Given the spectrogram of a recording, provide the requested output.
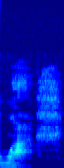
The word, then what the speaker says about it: は: lihat ada PA channel Wah Nah teman-teman mungkin bisa membaca ini adalah h dalam hiragana ya teman-teman namun di sini fungsinya sebagai partikel yang mana cara membacanya adalah wa seperti itu ya teman-teman kemudian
